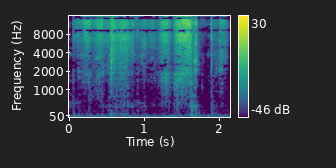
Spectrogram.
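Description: Quiet rustling of paper with a few light clicks as a bundle of paper tied with jute twine is handled.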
